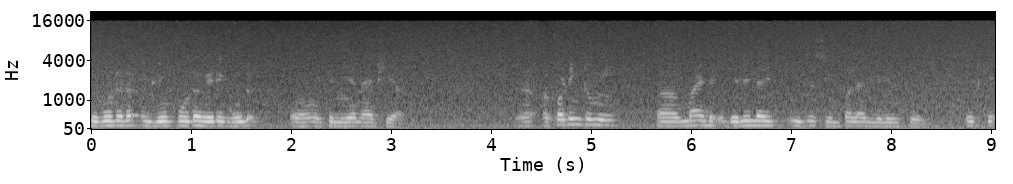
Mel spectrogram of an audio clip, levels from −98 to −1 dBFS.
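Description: No technical faults can be heard anywhere in this speech recording. A steady layer of room noise sits in the background, about 17 dB below the speech, and it belongs to the room where the microphone was, not to the system.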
